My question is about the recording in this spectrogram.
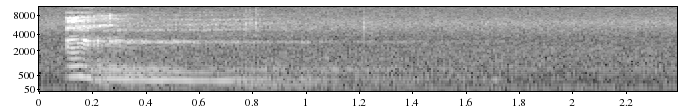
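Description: A single meow-like call, falling in pitch over about half a second and sliding lower still as it fades.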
